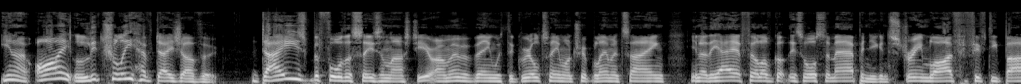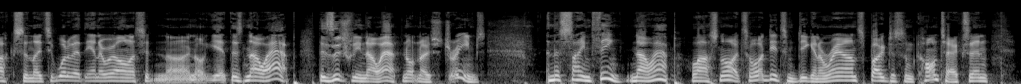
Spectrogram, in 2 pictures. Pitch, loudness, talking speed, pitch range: 160 Hz, -15 LUFS, 245 wpm, 150-185 Hz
